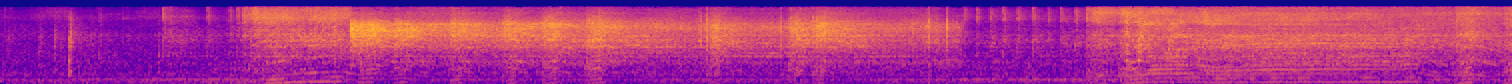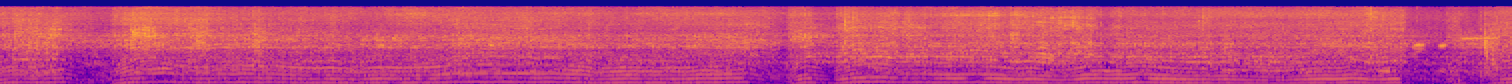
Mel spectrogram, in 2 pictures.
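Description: Two-stroke chainsaw revving and cutting through a shingled house roof to ventilate it. It starts about two seconds in, and its engine pitch repeatedly dips and recovers as the chain bogs under load in the cut.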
